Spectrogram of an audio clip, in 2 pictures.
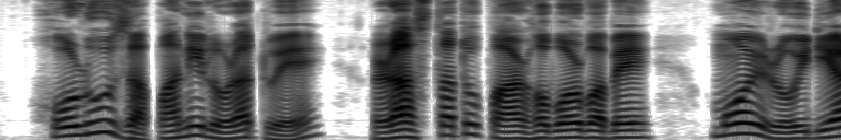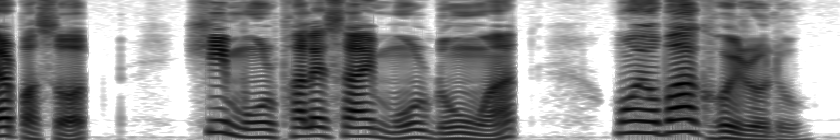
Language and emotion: Assamese, surprised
